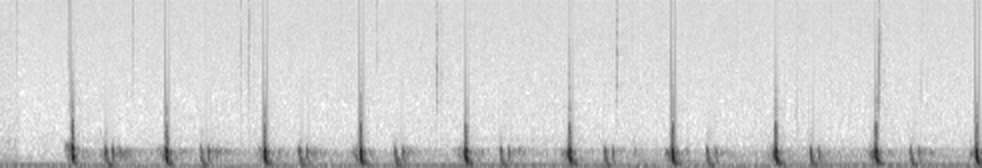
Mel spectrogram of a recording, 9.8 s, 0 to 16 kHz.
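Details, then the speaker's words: Mid-diastolic murmur fading in late diastole in less severe pure mitral stenosis, with an A2-to-opening-snap interval of 0.08 seconds. "the next recording illustrates a less severe case of pure mital stenosis the mid diastolic murma Fades off in late diast"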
